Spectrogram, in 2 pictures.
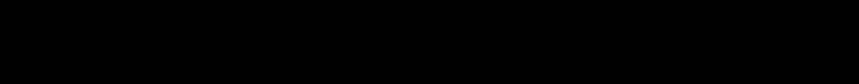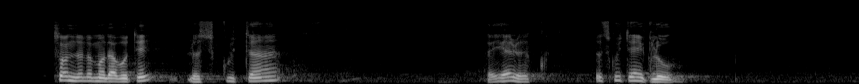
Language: French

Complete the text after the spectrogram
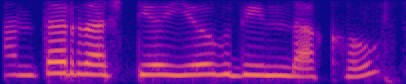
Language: Marathi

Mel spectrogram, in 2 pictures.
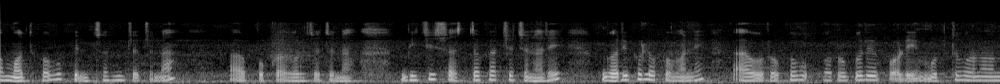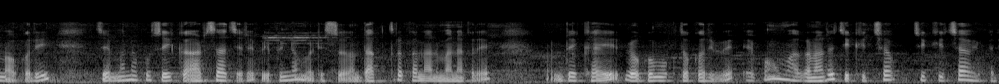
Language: Odia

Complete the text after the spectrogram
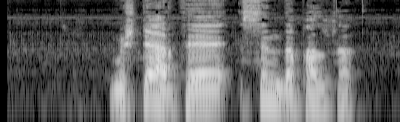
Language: Kohistani Shina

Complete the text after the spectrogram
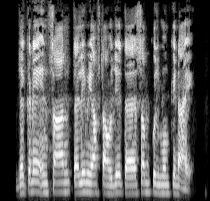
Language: Sindhi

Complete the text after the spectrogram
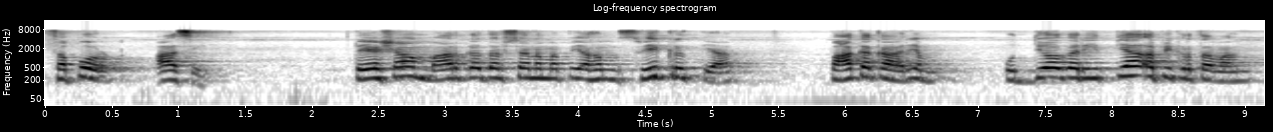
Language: Sanskrit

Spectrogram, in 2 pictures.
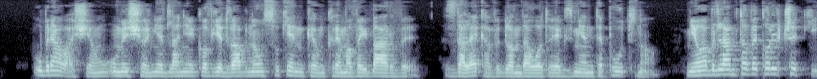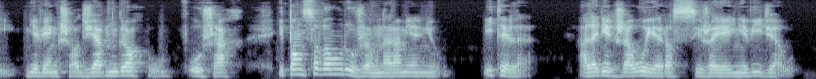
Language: Polish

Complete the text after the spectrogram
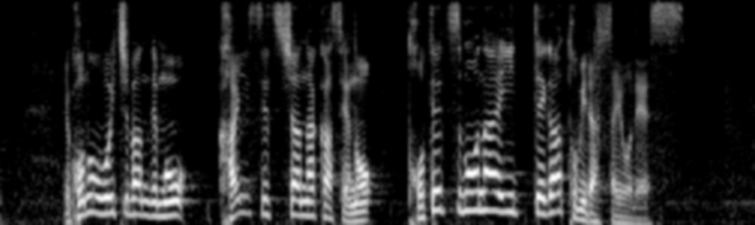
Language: Japanese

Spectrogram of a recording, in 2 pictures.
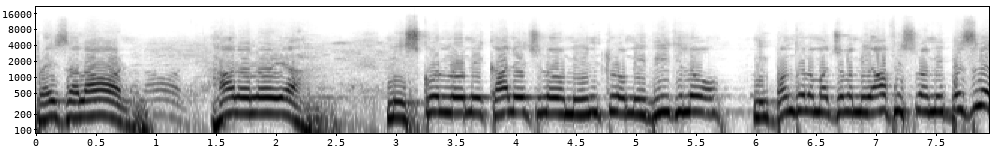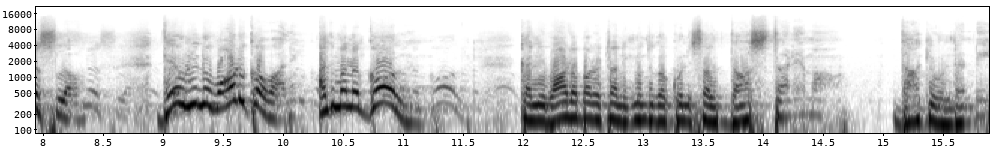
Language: Telugu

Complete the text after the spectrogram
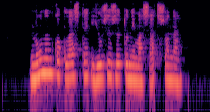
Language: Mari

